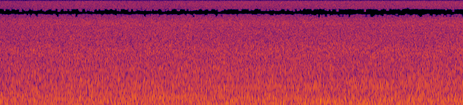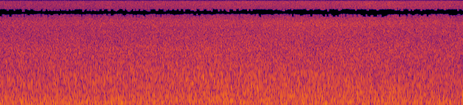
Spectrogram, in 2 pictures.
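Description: Steady rushing of a waterfall inside a cave, slowly growing louder.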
